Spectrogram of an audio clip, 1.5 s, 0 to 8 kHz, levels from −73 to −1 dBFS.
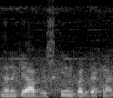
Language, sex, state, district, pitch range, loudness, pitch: Garhwali, male, Uttarakhand, Tehri Garhwal, 130-145 Hz, -20 LUFS, 140 Hz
